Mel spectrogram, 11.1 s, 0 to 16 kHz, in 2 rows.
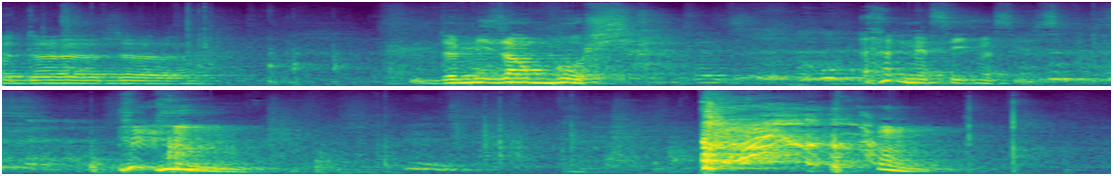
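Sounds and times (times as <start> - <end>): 
speech: 0.0 - 1.2, 2.0 - 3.3, 4.3 - 5.4, 6.0 - 6.9
laughter: 3.6 - 6.7
harsh raspy coughing: 6.0 - 6.8, 9.0 - 10.3.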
